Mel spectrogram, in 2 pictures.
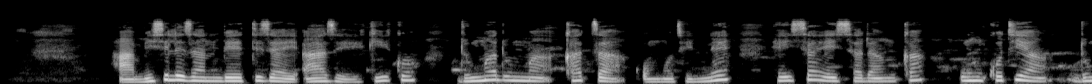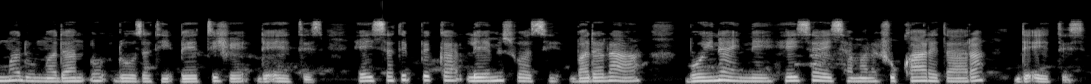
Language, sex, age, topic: Gamo, male, 25-35, agriculture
